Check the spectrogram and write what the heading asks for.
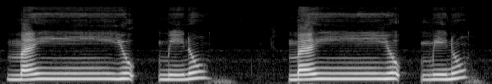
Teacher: یا کا ملانا، ادغام ہونا نون کا یا کے ساتھ، اور اس میں جو ہم رک رہے ہیں یہ رکنا غنہ ہے۔ ٹھیک ہے، آواز ناک میں جاتی ہے، اس رکنے کو کہتے ہیں ادغام مع الغنہ۔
